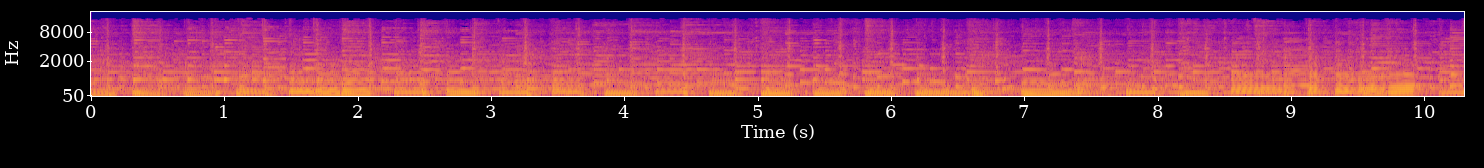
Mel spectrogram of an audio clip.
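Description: Live bluegrass band playing an instrumental passage: banjo picking with mandolin and electric bass, many quick plucked notes over a steady bass line.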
